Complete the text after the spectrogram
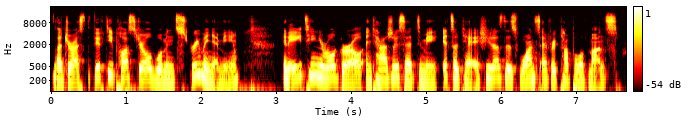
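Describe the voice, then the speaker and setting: Clear-voiced young American woman, podcast co-host. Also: mid-range voice, lively intonation, a little fast, dry recording. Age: young adult. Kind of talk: casual chat and reading out listener stories.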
